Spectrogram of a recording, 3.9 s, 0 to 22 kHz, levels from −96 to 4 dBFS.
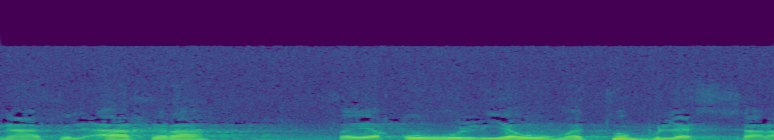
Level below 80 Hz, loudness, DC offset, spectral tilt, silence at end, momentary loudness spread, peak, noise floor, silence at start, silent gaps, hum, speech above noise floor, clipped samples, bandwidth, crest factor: -70 dBFS; -22 LUFS; under 0.1%; -8.5 dB/octave; 0 s; 6 LU; -8 dBFS; -43 dBFS; 0 s; none; none; 21 dB; under 0.1%; 15 kHz; 14 dB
